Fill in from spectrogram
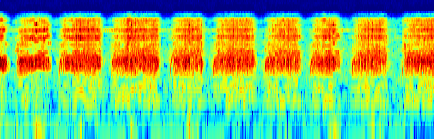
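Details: Barn owls at Starr Ranch, California: harsh, breathy hissing screeches, each about half a second long, repeated steadily in a regular series with short silent gaps between bursts.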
